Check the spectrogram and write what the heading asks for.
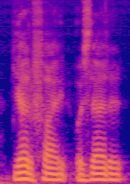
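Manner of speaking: soft, low imitation of sympathy; hushed mock-consoling voice. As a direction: play the gentle comforter, voice dropped. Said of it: "they start consoling you".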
